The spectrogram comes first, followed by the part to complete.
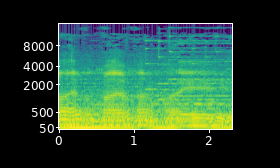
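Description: Male vocalist singing a Kurdish mawal: a free-rhythm, melismatic vocal line with wavering ornaments over a steady sustained accompaniment. The voice eases off about a second in, leaving the held accompaniment.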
